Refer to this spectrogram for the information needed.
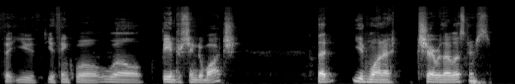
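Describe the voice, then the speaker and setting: A man speaks with an Albertan accent at a fairly quick pace. The recording is very clean, with a silent background. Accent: Canadian (Alberta). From Alberta, Canada. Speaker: podcast host. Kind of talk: political panel discussion.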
